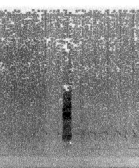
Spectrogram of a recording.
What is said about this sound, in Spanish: En exclusiva, el ruido del mar.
